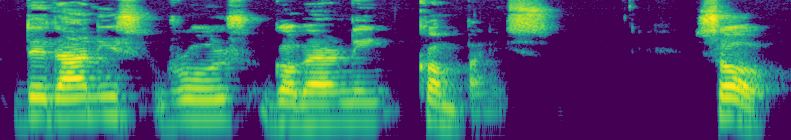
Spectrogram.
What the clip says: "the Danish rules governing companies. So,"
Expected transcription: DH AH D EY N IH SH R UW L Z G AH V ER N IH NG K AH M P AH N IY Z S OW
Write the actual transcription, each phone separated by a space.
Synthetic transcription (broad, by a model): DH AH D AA N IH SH R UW L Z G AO B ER N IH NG K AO M P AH N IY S OW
